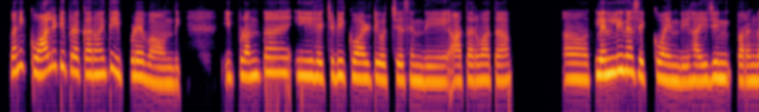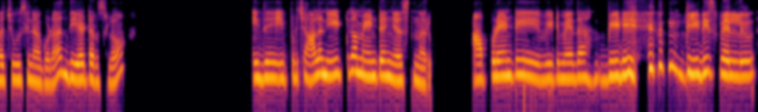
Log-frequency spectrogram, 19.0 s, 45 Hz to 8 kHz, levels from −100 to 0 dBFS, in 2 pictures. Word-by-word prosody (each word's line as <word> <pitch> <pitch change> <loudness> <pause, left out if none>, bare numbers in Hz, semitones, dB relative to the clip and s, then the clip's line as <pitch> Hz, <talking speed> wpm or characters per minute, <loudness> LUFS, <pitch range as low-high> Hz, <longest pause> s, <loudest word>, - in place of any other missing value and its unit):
కానీ 320 +7 +1
క్వాలిటీ 330 +9 +3
ప్రకారమయితే, 265 +1 0
ఇప్పుడే 240 0 0
బావుంది. 175 -1 -5 0.7
ఇప్పుడంతా 250 +4 -1 0.4
ఈ - - +1 0.2
హెచ్‍డి 240 +2 -1
క్వాలిటీ 220 -1 0
ఒచ్చేసిందీ. 200 -2 -4 0.3
ఆ - - -3
తర్వాత 205 0 -4 0.9
ఆహ్, 215 -1 -1
క్లెన్లీనెసెక్కువైంది 250 -8 +3
హైజీన్ 210 +3 0 0.2
పరంగా 200 0 -1
చూసినా 205 -1 -3
గూడా 175 +8 -4 0.2
థియేటర్స్‌లో. 205 -3 0 1.7
ఇది 225 +1 +1 0.2
ఇప్పుడు 220 +2 -6
చాలా 225 +4 +2
నీట్‌గా 265 +4 +1
మెయింటైన్ 240 -1 +3
చేస్తున్నారు. 200 -3 -3 0.6
అప్పుడేంటి 240 +4 +2 0.3
వీటి 215 +1 -2
మీద 220 +1 0 0.4
బీడీ 245 +3 +5 0.7
బీడీ 265 0 +5
స్మెల్లు. 240 -3 +3
230 Hz, 100 wpm, -22 LUFS, 205-255 Hz, 1.7 s, బీడీ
